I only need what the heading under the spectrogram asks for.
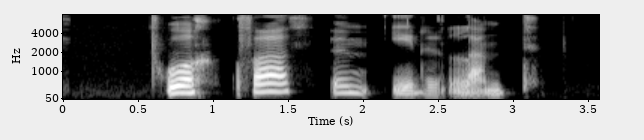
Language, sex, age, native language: Icelandic, female, 10, Icelandic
